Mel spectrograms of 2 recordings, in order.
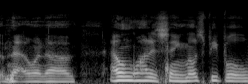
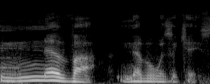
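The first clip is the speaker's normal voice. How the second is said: put-on New York accent. Repeating the previous speaker's words: put-on New York accent. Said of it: "That's my New York accent".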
